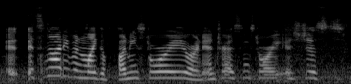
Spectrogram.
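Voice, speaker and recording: Sitting in a parked car, this young Croatian-raised vlogger rambles chattily to her phone and keeps making fun of herself. She talks fast in a high, gravelly voice that is bright and forceful. A distant mic picks up faint car noise.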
